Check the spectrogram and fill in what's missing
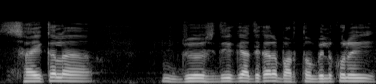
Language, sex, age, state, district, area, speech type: Punjabi, male, 45-60, Punjab, Fatehgarh Sahib, rural, spontaneous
